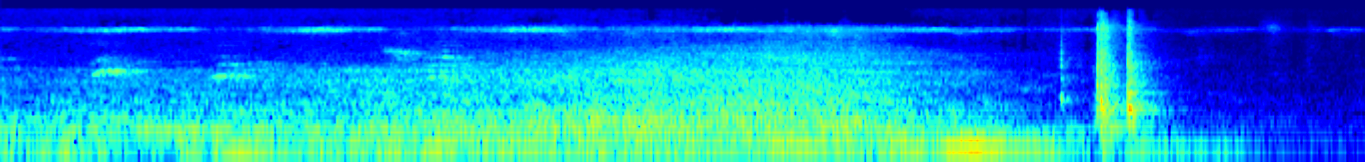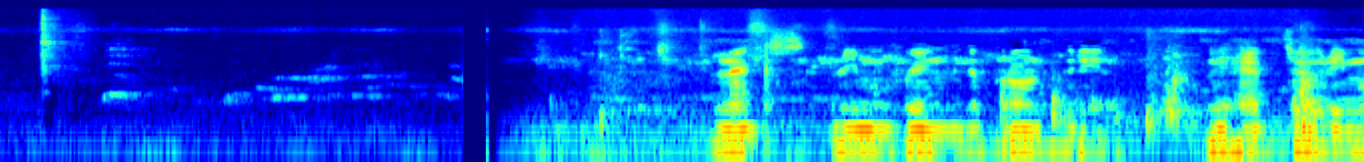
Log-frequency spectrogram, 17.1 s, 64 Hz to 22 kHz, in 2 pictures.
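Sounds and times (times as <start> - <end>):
motor vehicle passing: 0.0 - 7.9.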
